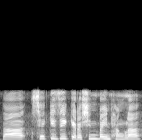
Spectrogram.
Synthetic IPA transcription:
tasekizikeɾasinbaintʰaŋla

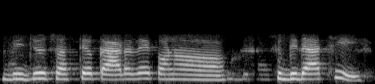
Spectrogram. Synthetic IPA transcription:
bid͡ʒuswast̪ʰjɔkaɽɔɾekɔɽ̃ɔ | subid̪ʱaːt͡ʃʰi

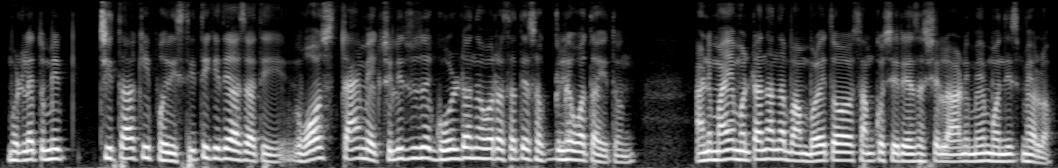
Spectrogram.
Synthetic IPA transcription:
m̤əʈljat̪um̤iː | t͡ɕit̪akipəɾist̪ʰit̪ikit̪ɛəsat̪iʋɔsʈajmɛk̚t͡ɕuəlid͡zud͡zeɡolɖənəʋəɾəsat̪esəɡɭɛʋət̪ait̪uːn | aɽ̃imaem̤əɳʈanːanːabãmbɭet̪ɔsãmkosiɾijəsaɕilaaɽ̃imɛməniːsmɛlɔ̰

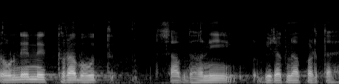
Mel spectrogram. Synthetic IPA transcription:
t̪oːɽnemẽt̪ʰoːɽabəɦʊt̪ | saːbd̪ʱaːnibʱiɾɐkʰnapɐɽt̪aɦɛ

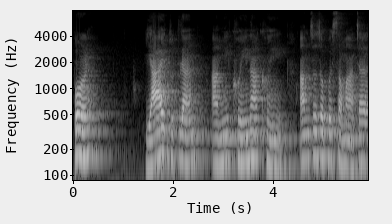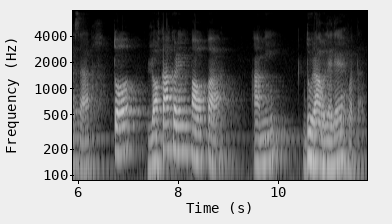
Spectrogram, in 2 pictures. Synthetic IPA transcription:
pəɳ | jajt̪ut̪ljãnamikʰə̃ĩnakʰə̃ĩ | a̰mt͡sɔd͡zɔpəsəmat͡ɕaɾəsa | t̪ɔlɔkakəɽenpawpaː | mi | d̪uɾaʋlelẽɦot̪a̰

